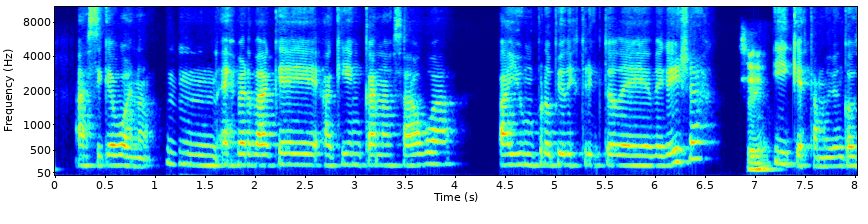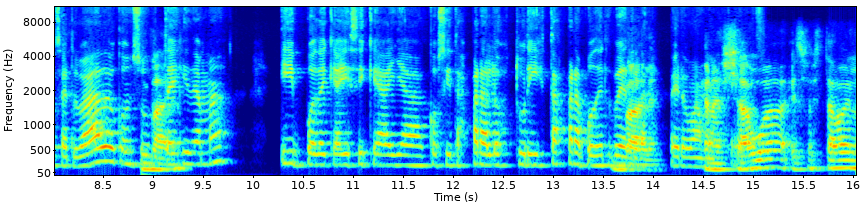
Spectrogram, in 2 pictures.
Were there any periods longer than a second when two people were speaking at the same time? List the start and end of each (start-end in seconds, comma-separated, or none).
13.6-15.0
